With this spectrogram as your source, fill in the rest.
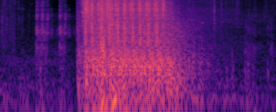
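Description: A rifle fires a rapid burst of shots close by.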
